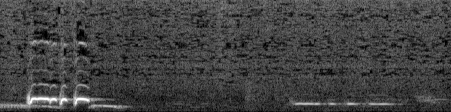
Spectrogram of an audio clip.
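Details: A local zebra dove used as a lure to attract rival birds. It gives one loud burst of four rapid vibrating notes over soft low coos, then a pause, then a long, level, quieter cooing trill.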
